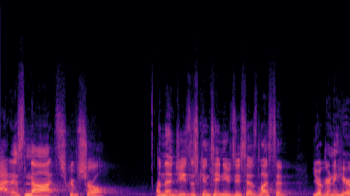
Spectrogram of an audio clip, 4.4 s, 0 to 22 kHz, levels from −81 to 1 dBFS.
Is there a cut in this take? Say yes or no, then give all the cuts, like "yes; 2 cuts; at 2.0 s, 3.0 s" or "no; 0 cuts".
yes; 1 cut; at 1.8 s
